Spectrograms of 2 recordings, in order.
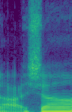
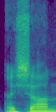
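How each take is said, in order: First: The word starts with a throaty 'ain' sound. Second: The word starts with a plain vowel sound. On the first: The speaker calls it right. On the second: The speaker calls it wrong.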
